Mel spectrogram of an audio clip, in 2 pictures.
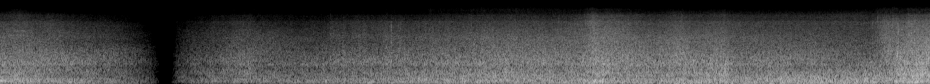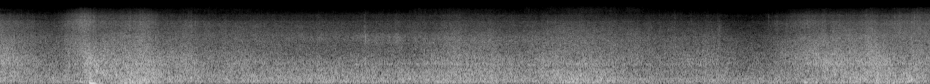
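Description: Ocean surf washing onto the beach, a steady rush that swells louder about nine to eleven seconds in and again near the end, with wind buffeting the microphone. The sound drops out completely for a moment just under two seconds in.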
